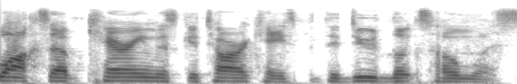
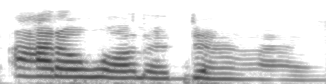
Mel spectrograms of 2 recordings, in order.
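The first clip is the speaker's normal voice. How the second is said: very slow, high mock wail; high, long-drawn mock cry; retold scream; 11 semitones higher, much slower than usual. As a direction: drag out an imitated scream, falling at the end. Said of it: "he just was screaming".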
